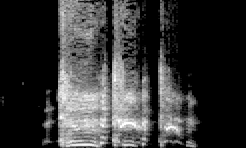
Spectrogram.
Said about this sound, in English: And if you, this is the new year, I have to cough. Can you edit this out?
